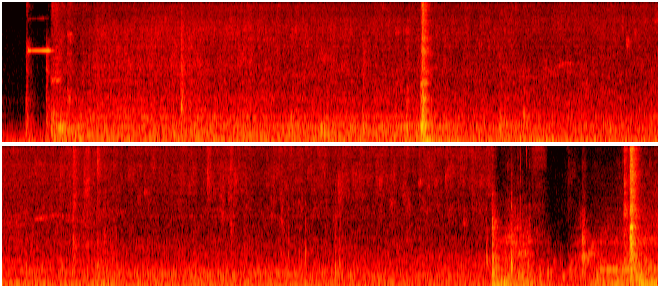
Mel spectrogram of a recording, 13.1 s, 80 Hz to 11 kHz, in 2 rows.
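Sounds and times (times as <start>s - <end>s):
washing machine on heavy wash filling with water: 0.3s - 13.1s.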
